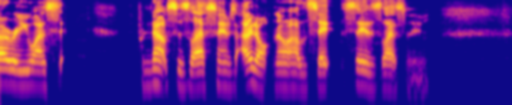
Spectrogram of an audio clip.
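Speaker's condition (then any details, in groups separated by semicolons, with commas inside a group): Cerebral palsy; speaks differently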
